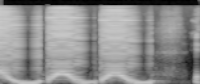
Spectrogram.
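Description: Ableton Operator FM synth growl bass, a dubstep-style patch played on its own without effects. Its LFO-driven filter makes each note's tone sweep up and back down in a rapid wobble over a few short phrases, stopping about one and a half seconds in.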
